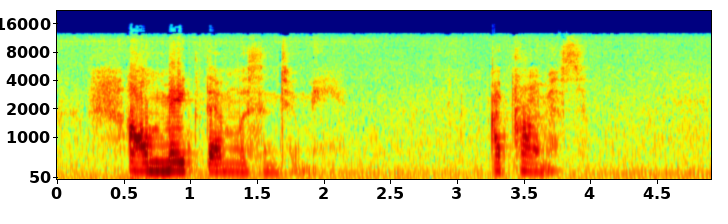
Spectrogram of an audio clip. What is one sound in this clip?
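A young woman speaks quietly and earnestly nearby.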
